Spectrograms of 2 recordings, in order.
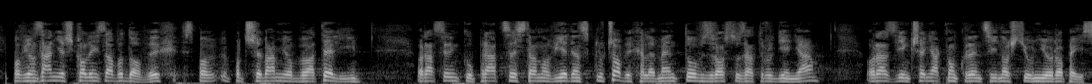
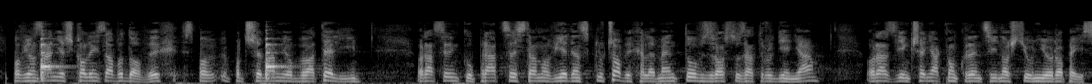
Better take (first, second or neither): first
